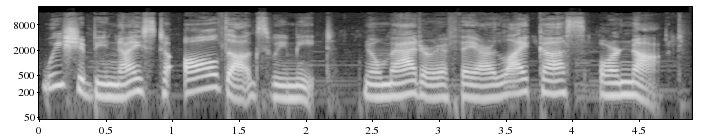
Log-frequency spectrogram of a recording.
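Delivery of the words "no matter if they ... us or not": ordinary delivery, nothing marked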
